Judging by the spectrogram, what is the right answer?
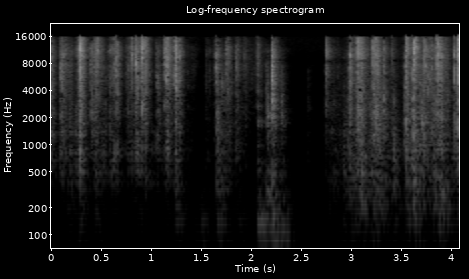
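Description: Plastic snack bag of shrimp chips crinkling and crackling as it is cut open and handled, in two spells with a short pause in the middle.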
